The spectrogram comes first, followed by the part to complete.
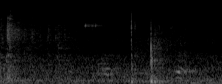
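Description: A few sharp, irregular knocks over a steady background hum, the loudest about one and a half seconds in.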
